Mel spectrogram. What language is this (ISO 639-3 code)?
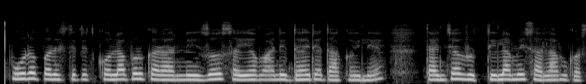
mar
